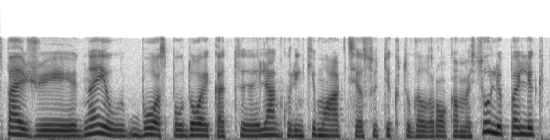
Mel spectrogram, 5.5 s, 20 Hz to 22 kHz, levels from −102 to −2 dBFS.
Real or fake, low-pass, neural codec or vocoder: real; 7.2 kHz; none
